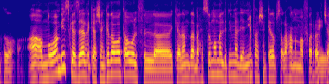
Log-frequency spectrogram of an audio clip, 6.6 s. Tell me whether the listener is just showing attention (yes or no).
no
